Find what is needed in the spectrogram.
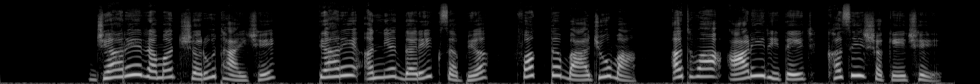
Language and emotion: Gujarati, neutral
